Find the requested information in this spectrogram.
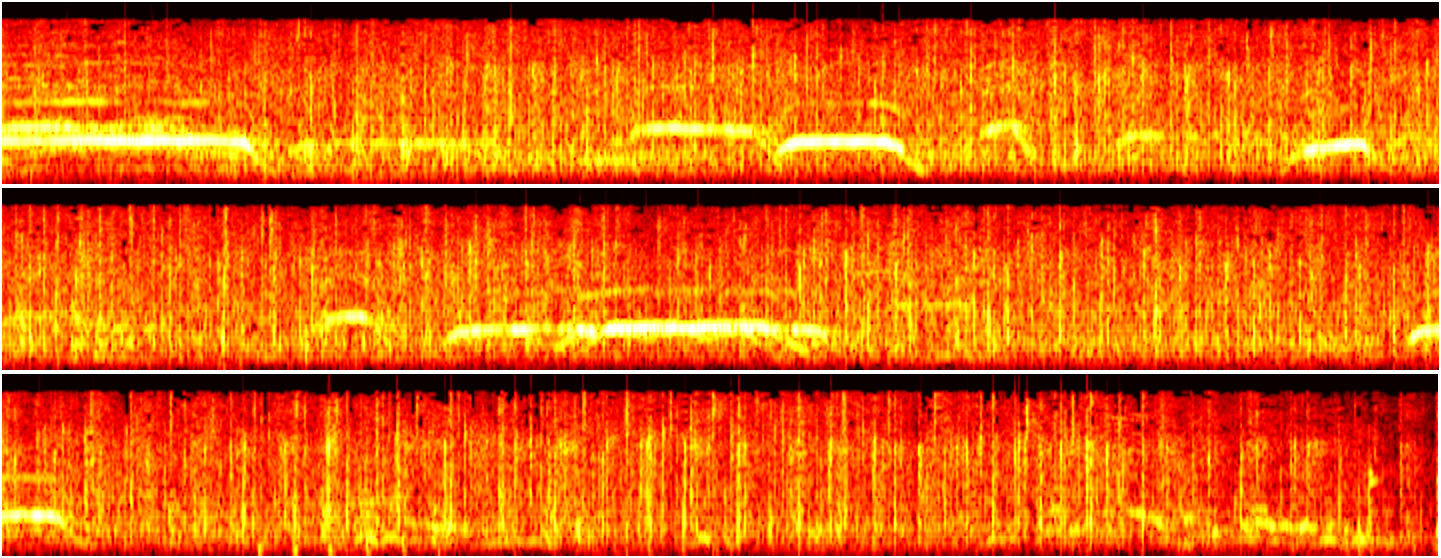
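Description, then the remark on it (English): A crowd applauds steadily for the whole stretch, dense clapping mixed with whoops and cheers rising above it, loud and sustained without a break, as the audience stands and cheers for Kate Bornstein as she is introduced. “So ladies and gentlemen, may I please, please have you stand, cheer, shout out for the one and only, the gender outlaw, Kate Bornstein.”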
